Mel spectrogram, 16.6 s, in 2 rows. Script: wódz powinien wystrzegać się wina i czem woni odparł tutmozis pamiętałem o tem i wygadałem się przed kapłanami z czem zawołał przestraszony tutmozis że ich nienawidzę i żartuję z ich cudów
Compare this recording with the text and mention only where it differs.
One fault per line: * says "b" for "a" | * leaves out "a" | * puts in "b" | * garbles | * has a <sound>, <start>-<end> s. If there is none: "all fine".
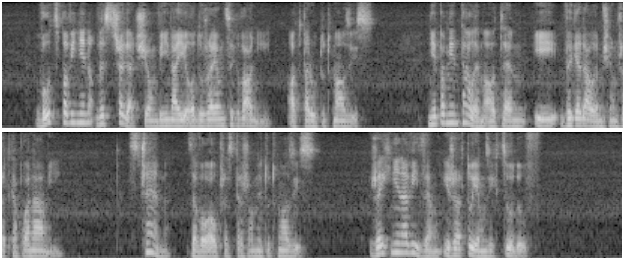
* says "odurzających" for "czem"
* puts in "nie"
